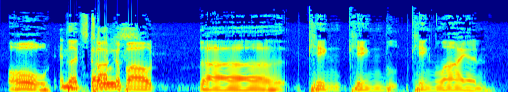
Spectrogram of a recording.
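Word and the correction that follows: Louen: King Lewin.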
